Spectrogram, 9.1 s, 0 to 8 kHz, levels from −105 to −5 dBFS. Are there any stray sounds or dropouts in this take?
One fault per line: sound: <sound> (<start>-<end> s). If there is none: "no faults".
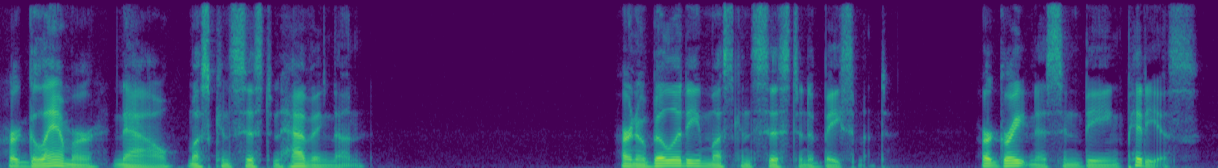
no faults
